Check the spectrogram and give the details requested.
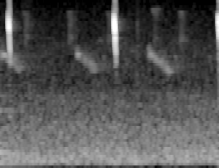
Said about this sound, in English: Hopping about a city park in Omaha, Nebraska, this male blackpoll warbler lets on little of the astonishing journeys he makes. He's a few thousand miles into one of the longest migrations taken by a songbird in the world.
